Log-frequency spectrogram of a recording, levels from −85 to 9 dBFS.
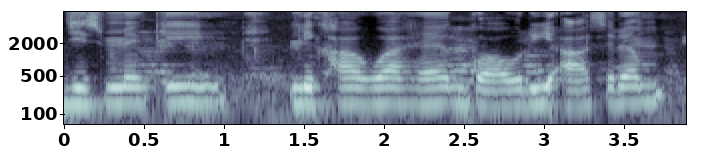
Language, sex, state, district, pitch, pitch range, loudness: Hindi, male, Jharkhand, Deoghar, 155 Hz, 150-160 Hz, -15 LUFS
